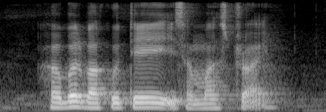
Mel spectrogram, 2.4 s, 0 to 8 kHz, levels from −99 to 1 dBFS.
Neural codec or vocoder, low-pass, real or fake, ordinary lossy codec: none; 7.2 kHz; real; none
